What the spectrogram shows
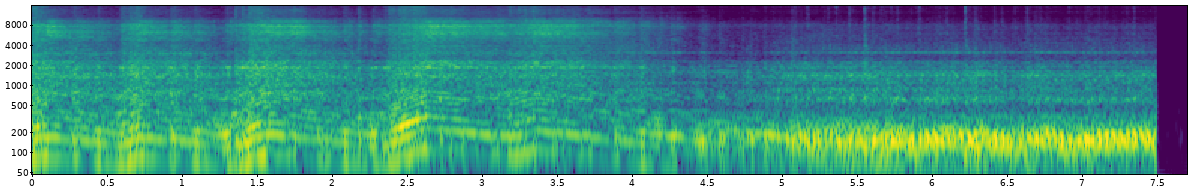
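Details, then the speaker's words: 1978 Kawasaki KH400 two-stroke triple after long storage, after the carbs were done: crisp, busy burble settling into an even beat, now running on all three cylinders; normal idle. "sounds good oh sounds good yeah I think I think it is and now it's running on three"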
